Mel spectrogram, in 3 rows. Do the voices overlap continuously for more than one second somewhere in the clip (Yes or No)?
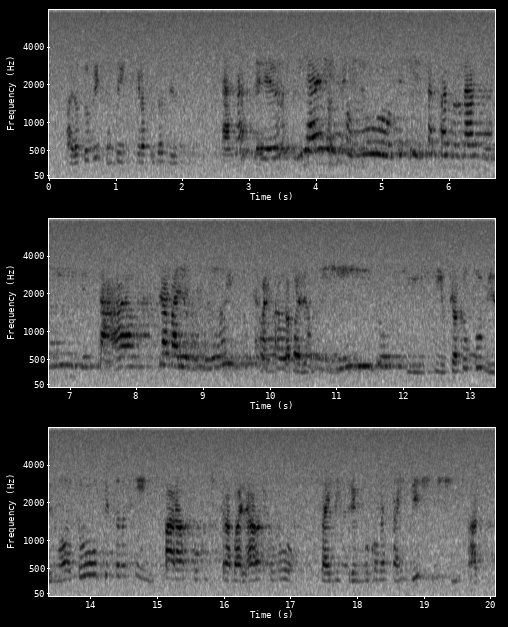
Yes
